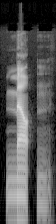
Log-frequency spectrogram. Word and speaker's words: mountain: held T's is that after you do the held T, that N sound at the end is going to be so weak and fast and generally low in pitch. So I'm not saying mountain mountain.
